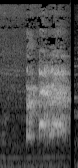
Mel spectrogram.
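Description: A gamefowl rooster with a straight comb, a sweater-line bird, gives one loud, near crow lasting about a second, with a rising middle and an abrupt stop. No one speaks over it.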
